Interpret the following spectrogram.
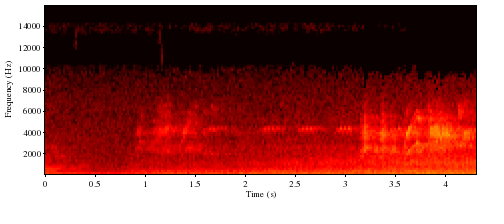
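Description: Birds chirping in a garden: a run of short, high, evenly repeated chirps from about a second in, and a louder burst of quick chirps near the end. The tail of a music sting fades out just at the start.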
